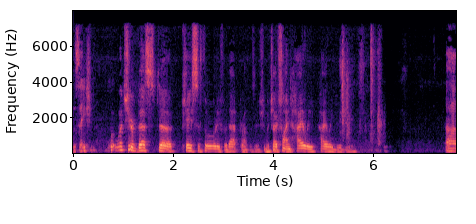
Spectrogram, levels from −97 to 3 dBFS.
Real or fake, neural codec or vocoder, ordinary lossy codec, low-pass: real; none; MP3, 64 kbps; 7.2 kHz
